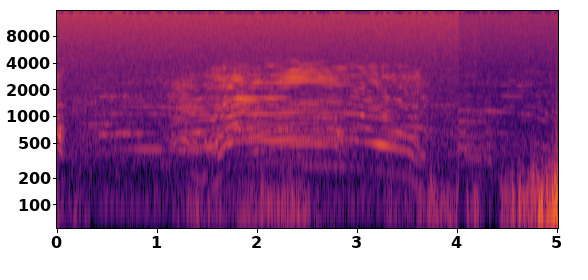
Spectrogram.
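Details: Red deer during the 2016 rutting season, where a dominant stag faced a single challenger. One long, drawn-out, harmonically rich roar swells and falls over about three seconds, followed by low rumbling noise.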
